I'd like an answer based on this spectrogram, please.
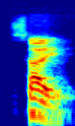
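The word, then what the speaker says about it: psi: को क्या बोलते हैं, साई। C. सी नहीं, साई बोलते हैं ना। PSN. हाँ पी साइलेंट है, अब साई बोलते हैं, सी बोलते हैं, पता नहीं, साई बोलते हैं।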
